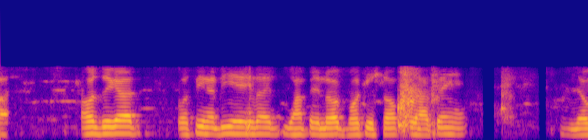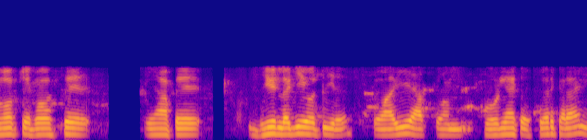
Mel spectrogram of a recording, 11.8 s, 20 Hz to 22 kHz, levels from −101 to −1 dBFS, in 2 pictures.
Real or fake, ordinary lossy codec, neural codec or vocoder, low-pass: fake; none; codec, 16 kHz, 4 kbps, X-Codec, HuBERT features, trained on balanced general audio; 3.6 kHz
